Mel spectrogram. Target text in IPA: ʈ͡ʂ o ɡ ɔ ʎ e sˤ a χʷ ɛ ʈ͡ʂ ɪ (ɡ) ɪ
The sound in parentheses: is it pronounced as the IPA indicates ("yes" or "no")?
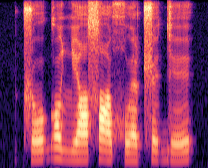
yes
